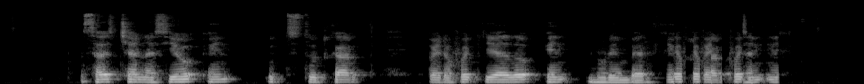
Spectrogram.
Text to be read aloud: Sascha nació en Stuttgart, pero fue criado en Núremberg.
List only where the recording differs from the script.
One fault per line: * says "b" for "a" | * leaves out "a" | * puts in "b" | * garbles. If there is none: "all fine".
* garbles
